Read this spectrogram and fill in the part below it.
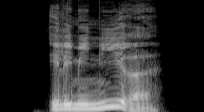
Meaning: inflection of eliminieren: 1. first-person singular present 2. first/third-person singular subjunctive I 3. singular imperative
- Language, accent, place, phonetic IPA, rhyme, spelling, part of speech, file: German, Germany, Berlin, [elimiˈniːʁə], -iːʁə, eliminiere, verb, De-eliminiere.ogg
